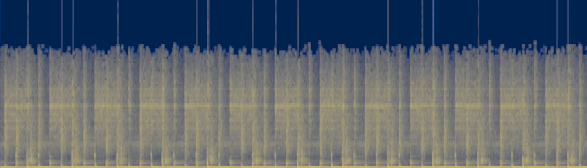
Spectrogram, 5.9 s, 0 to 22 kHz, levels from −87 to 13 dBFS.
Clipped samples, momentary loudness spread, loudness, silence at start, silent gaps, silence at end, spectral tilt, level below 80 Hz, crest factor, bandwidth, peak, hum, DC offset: under 0.1%; 1 LU; -11 LUFS; 0 s; none; 0 s; -3.5 dB/octave; -10 dBFS; 8 dB; 16 kHz; 0 dBFS; none; under 0.1%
